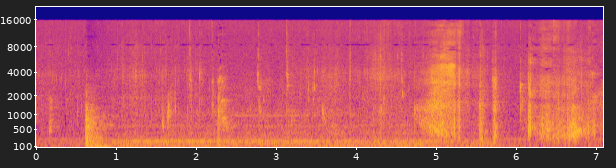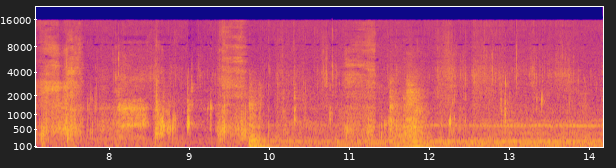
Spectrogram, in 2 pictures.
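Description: Crusty bread crackles as it is torn apart by hand.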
